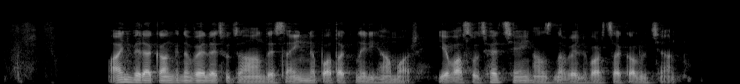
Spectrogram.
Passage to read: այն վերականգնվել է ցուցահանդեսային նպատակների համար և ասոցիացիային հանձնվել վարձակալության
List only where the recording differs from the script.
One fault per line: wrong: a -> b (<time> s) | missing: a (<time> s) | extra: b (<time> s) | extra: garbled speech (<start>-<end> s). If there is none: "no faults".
no faults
